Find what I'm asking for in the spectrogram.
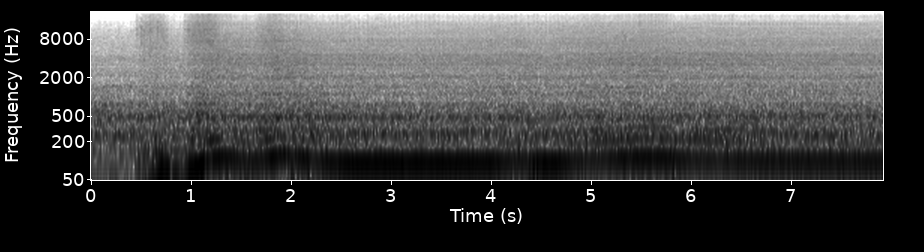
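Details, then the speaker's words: Austin Allegro, after oil and coolant service, engine running warm while bleeding the cooling system with the electric fan cycling: settles into a smooth, even low hum after a light rev, no knocks or misses, better than before. Normal running. "Sounds a lot better than it did."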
